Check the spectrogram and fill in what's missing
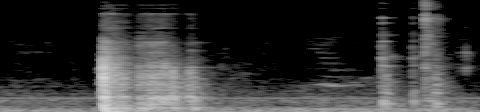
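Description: Two celery stalks with their leaves dropped into a crockpot for tortellini soup, landing with a close clinking thud against the pot, then a couple of lighter knocks as the stalks settle.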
